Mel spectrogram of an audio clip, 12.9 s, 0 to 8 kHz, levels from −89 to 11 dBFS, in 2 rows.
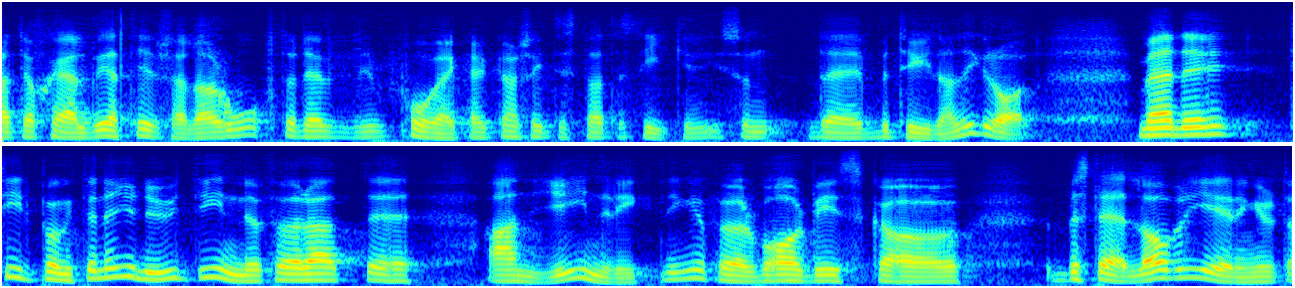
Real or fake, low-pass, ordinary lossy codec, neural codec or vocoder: fake; 7.2 kHz; none; codec, 16 kHz, about 1 kbps, DyCAST, with the encoder's durations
